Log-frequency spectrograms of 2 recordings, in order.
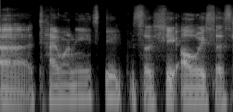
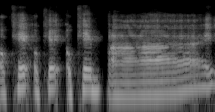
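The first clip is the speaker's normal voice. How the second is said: very slow, high, with bye stretched long; 6 semitones higher than usual. Retelling a phone call to a Chinese place: imitating Kat's mom's voice. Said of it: "it sounded just like Kat's mom".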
